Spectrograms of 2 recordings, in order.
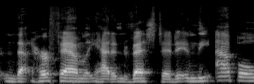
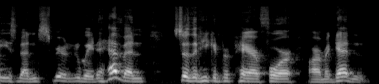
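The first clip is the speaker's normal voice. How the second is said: normal talking voice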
